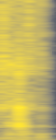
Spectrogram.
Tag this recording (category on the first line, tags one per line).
Sound effects > Electronic / Design
interface
ui
game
